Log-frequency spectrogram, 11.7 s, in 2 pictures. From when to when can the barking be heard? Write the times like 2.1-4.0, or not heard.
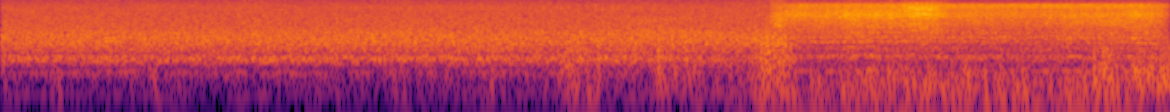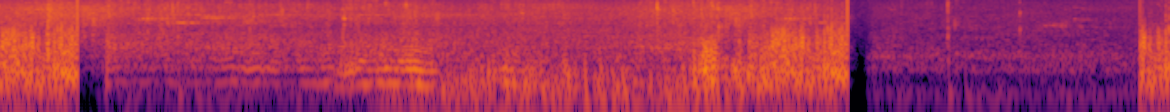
not heard.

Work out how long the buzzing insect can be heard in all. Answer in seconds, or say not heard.
10 s.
